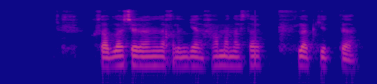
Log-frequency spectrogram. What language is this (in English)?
Uzbek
